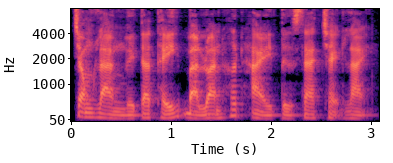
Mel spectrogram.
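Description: A man narrating a Vietnamese village ghost story in a steady, measured way. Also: low-pitched.

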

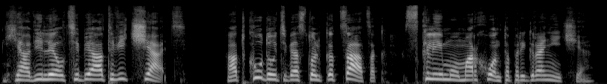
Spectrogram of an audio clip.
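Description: A woman's voice: mid-range voice, expressive, moderate pace, a bit bright, dry recording, natural voice. Woman reader doing brutal red-eyed fanged captor, barking, domineering, dry close audio. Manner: barking interrogation.

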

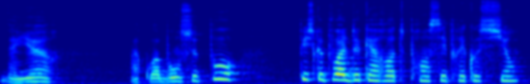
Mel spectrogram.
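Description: This is literary audiobook narration: a female reader voices a classic novel at a medium pitch, keeping her pace measured while staying expressive.

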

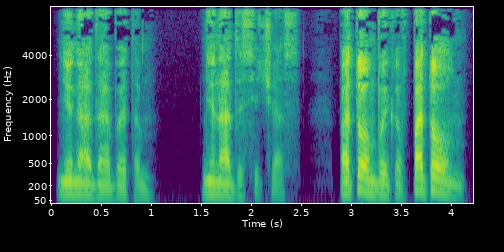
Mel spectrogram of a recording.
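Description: Man voicing a stern male detective, measured, commanding, husky, dull lo-fi audiobook. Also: mid-range voice, a little mellow, no echo. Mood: firm.

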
